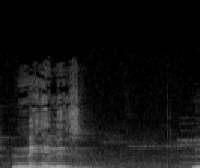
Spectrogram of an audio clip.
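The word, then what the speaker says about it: nihilism: शून्यवाद यहाँ पर इंग्लिश में कहा है निहिलिज्म। निहिलिज्म, निहाइलिज्म, एक्चुअली उसका प्रोनाउंसिएशन होता है निहाइलिज्म।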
